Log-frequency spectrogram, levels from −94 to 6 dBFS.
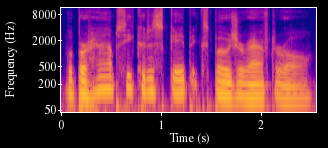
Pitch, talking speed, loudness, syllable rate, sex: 115 Hz, 190 wpm, -19 LUFS, 6.2 syllables/s, male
